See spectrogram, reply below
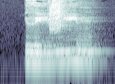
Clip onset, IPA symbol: ð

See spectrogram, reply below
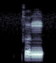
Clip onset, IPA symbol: k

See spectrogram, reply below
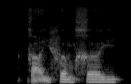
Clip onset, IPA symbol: k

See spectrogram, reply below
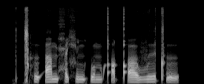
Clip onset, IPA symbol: ǀʰ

